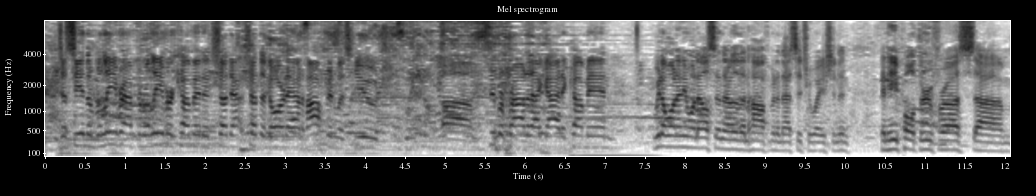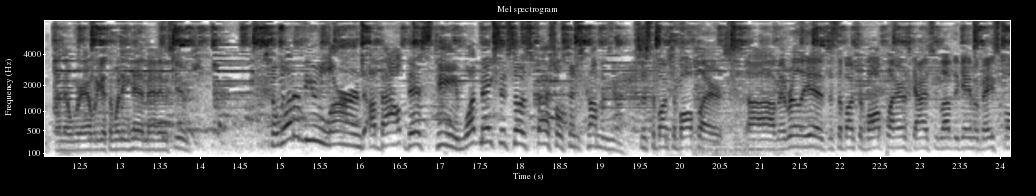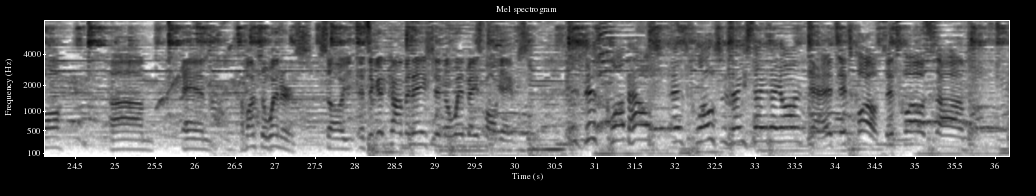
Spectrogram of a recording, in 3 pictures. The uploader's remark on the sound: live inside the Phillies locker room during their celebration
